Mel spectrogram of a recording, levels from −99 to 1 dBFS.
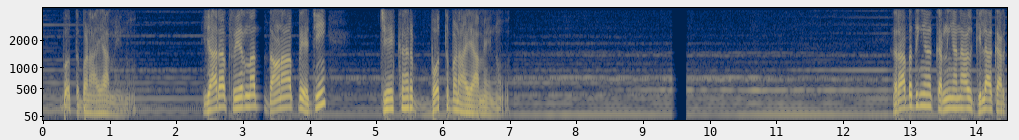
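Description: At 3.2 to 3.35 s a call audio freeze stretches the last sound into a fading buzz or hiss, likely because delayed packets emptied the jitter buffer. Unlike a dropout, nothing is lost: the audio resumes where it stopped.

From 9.09 to 9.34 s a jitter buffer speed-up runs the sound at 116% speed, trimming roughly 50 ms in short pieces. It sounds hurried but keeps the same pitch, which separates it from a pitch shift.

A second freeze, from 9.42 to 9.68 s, holds the sound and then goes silent for 140 ms before continuing intact.

A gentler speed-up, at 109%, runs from 13.34 to 14.45 s and removes about a tenth of a second.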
